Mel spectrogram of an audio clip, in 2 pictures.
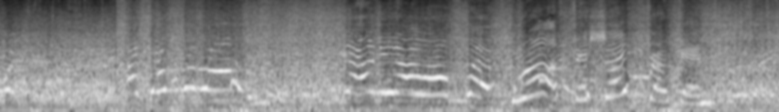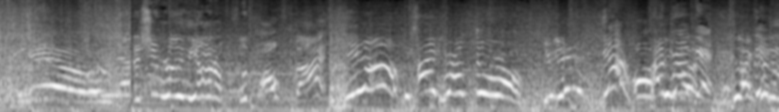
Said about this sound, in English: I have to step in the water before he flips. Okay, I'm gonna go in the water right now.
